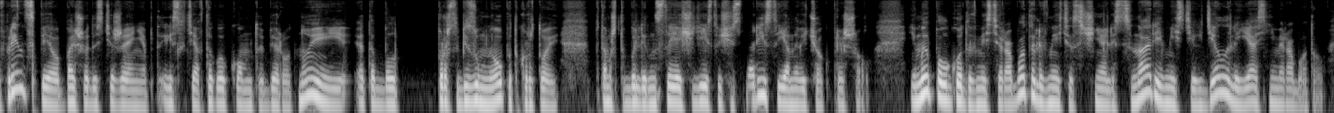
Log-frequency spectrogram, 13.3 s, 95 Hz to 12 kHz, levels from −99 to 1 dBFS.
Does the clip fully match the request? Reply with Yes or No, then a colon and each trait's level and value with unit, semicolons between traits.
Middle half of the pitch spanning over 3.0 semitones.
No: average, 2.7 semitones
